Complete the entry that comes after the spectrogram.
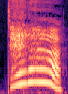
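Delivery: high, loud imitation of dad yelling through the house; mock full-lunged call. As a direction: yell the name like a dad upstairs. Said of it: "he'd yell at the top of his lungs".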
